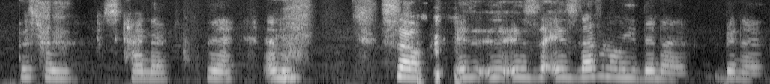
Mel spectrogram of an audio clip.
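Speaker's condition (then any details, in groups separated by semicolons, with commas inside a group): Cerebral palsy; from birth, wheelchair user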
